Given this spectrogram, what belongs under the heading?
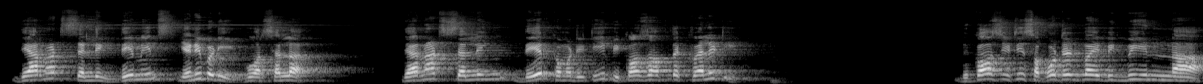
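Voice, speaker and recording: A man with an Indian English accent speaks in a fairly high voice, earnest and halting, pausing on fillers before he presses into emphatic lists. He is a native Kannada speaker. The room gives his voice a roomy echo. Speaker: speaker giving a talk. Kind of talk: public talk.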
